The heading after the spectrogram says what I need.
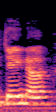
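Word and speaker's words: Yeine: pronounce it okay and in my head I always pronounce it like y or Y or I did too until I I think it was either in the does the audio book pronounce it that way I think the first time I listened to the audio book um they don't spell it out they just immediately go hi my name's Yana and I'm like okay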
